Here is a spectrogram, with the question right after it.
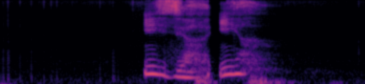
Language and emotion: Russian, neutral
